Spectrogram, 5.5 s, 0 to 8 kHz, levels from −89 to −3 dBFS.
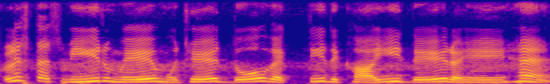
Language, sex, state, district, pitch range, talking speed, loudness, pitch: Hindi, female, Madhya Pradesh, Katni, 220-275 Hz, 110 wpm, -14 LUFS, 245 Hz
